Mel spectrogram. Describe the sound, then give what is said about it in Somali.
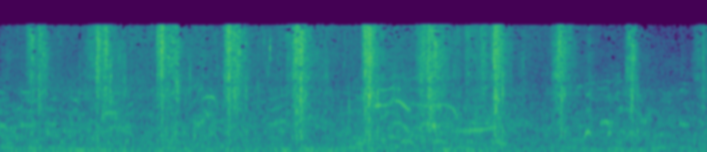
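Footsteps and children's voices on a school playground, with many steady, rhythmic footfalls and high chattering voices mixed throughout. “Waxaan ku suganahay barxadda dugsiga ee lagu ciyaaro. Waxaan jeedaa wiilal iyo gabdho.”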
